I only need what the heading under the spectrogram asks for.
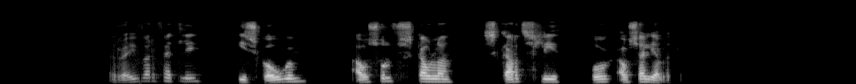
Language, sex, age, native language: Icelandic, male, 30-39, Icelandic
